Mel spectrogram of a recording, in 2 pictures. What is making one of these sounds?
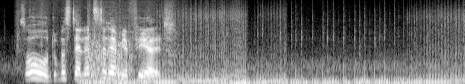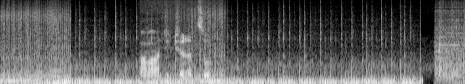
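A motorbike engine runs and revs steadily.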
